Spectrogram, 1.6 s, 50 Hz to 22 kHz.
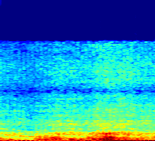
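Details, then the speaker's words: Yamaha NVX/Aerox scooter with rough engine noise, after replacing broken cam bearing 61906 (SKF) pressed into cam: low even engine pulsing rising and falling with throttle, grinding gone; engine now smooth and quiet. "Oh oh lembut dah. Okey kita okey hilang dah bunyi tu."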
